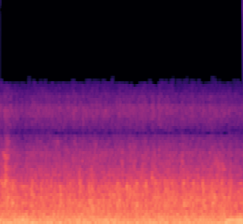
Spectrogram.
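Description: A tractor engine runs steadily in a muddy, rutted field, a loud continuous low rumble that keeps the same level throughout with no pauses.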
